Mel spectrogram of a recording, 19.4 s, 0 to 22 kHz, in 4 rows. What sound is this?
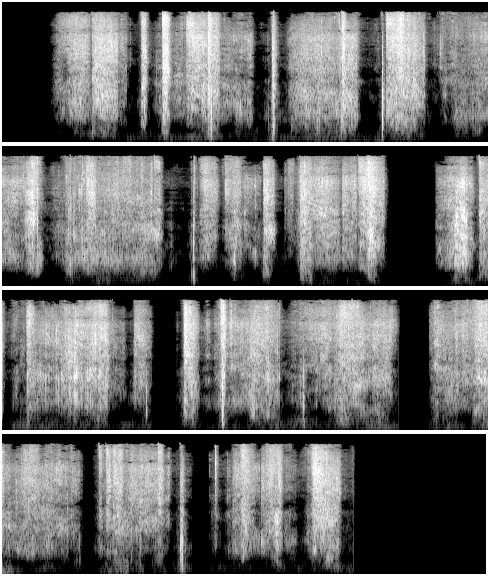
189230 starvolt shuffling-3-front (EDITED LOUD VERSION)
shuffling, foot-scrapes, concrete-scrapes, shoe-scuffs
